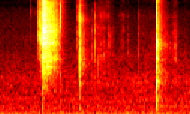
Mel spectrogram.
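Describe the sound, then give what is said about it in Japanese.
A fridge-chilled glass bottle of lemonade being uncapped: a short, dull pop with a soft fizzy burst, then two sharp little clicks spaced apart, all fairly quiet with no voices. “このレモネードちょっと飲んでみたいと思いますでは、えー、開栓します”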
